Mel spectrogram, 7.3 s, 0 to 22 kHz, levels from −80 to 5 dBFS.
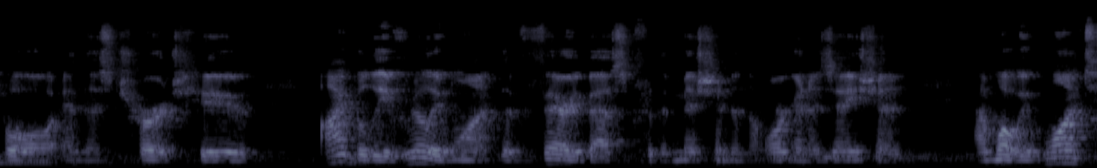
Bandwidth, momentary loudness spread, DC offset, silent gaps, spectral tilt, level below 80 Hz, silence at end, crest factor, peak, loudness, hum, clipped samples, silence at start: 14 kHz; 9 LU; under 0.1%; none; -1.5 dB/octave; under -90 dBFS; 0 s; 20 dB; -24 dBFS; -45 LUFS; none; under 0.1%; 0 s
